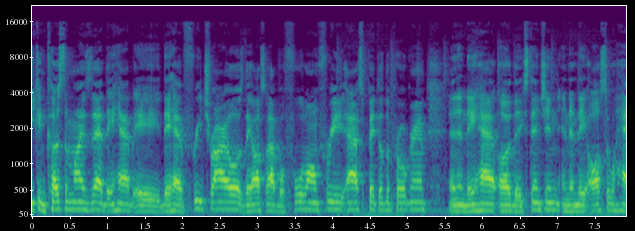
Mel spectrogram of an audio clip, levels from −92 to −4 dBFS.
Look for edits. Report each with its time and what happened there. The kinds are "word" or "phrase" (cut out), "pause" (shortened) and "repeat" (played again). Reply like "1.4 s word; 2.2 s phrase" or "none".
none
